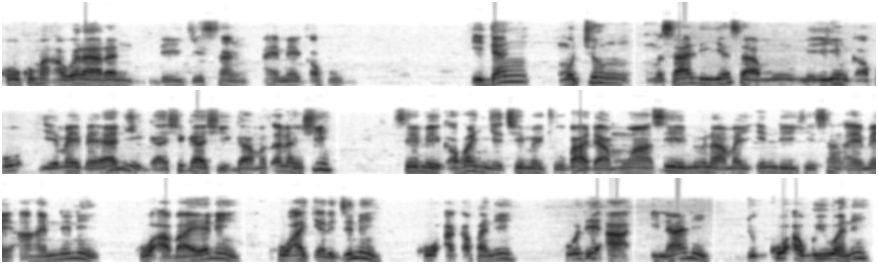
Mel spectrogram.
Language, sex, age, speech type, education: Hausa, male, 30-45, spontaneous, tertiary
